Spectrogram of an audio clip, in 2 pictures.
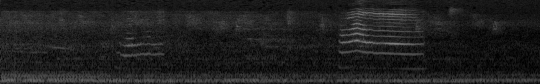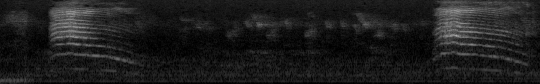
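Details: Cat meowing to be let outside: three insistent, sharply rising and falling meows spaced a few seconds apart, with a loud low droning hum during the first half.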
